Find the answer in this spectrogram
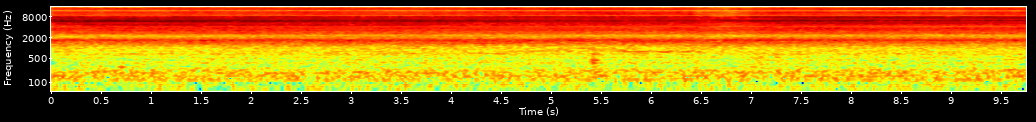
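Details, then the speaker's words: Piezo-ultrasonic scaler used with high-volume evacuation (HVE) suction to capture aerosol and water during dental cleaning, for COVID-19 infection control: a constant high hissing whine with loud suction. "You can see just how the HVE is just suctioning all of the aerosol and water coming off of my tip."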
